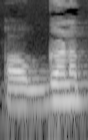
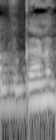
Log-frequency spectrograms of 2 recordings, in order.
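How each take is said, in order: First: It starts with 'au' and ends 'gan'. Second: It starts with 'av' and ends 'gan'. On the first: The speaker calls it right. "ਇਹ ਔਗਣ ਪਦ ਧਿਆਨ ਨਾਲ ਉਚਾਰਨ ਕਰਨਾ ਹੈ।" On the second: The speaker calls it wrong. "ਨਾ ਅਵਗਣ ਕਹਿਣਾ ਹੈ"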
